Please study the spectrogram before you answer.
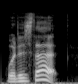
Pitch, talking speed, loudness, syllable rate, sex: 160 Hz, 230 wpm, -15 LUFS, 6.3 syllables/s, male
